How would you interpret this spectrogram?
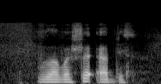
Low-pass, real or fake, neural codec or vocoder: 7.2 kHz; real; none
